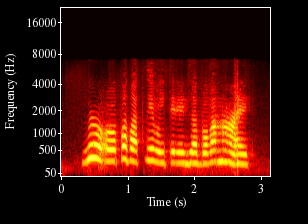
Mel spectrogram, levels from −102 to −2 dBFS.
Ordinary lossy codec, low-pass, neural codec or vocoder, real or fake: none; 7.2 kHz; codec, 16 kHz, 0.5 kbps, X-Codec, HuBERT features, trained on general audio; fake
